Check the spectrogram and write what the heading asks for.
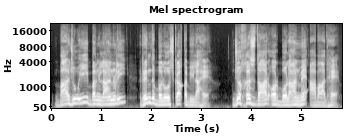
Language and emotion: Urdu, neutral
